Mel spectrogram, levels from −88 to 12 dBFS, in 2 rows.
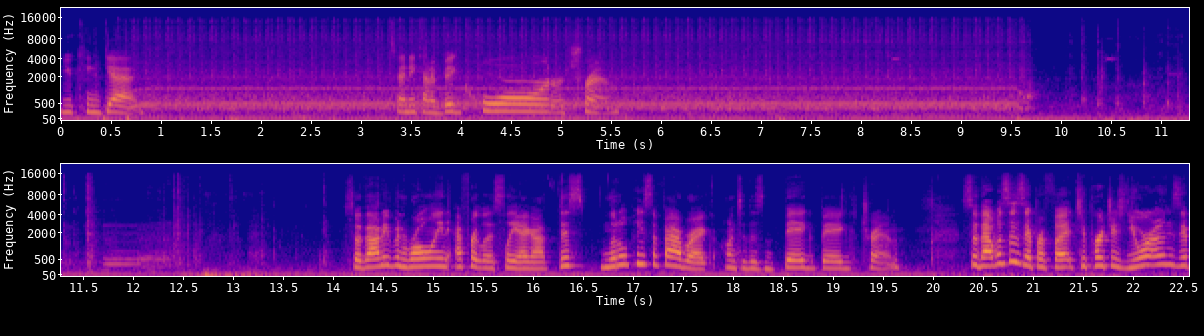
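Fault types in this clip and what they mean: No technical faults can be heard in this audio.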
